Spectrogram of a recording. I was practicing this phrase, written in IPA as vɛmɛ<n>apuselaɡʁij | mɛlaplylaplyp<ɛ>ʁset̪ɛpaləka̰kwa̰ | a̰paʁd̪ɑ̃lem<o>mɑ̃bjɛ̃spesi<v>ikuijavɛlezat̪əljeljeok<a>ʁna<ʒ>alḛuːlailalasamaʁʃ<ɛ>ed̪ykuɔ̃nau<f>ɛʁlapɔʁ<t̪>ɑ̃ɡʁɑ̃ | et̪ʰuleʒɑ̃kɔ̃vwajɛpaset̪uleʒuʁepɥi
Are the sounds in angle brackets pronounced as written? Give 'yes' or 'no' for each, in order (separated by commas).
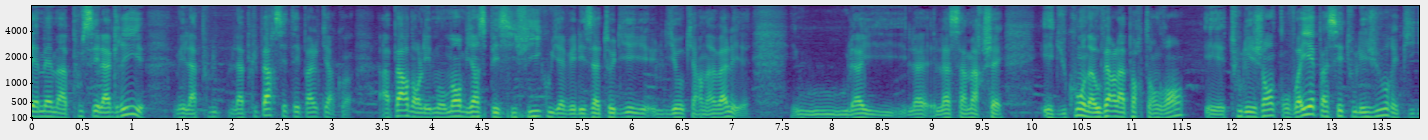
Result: no, no, no, no, yes, no, yes, no, yes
